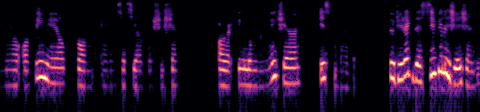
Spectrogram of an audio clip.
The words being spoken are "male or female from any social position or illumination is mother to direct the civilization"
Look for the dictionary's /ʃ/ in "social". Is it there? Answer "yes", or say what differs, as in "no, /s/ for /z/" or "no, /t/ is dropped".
no, /s/ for /ʃ/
